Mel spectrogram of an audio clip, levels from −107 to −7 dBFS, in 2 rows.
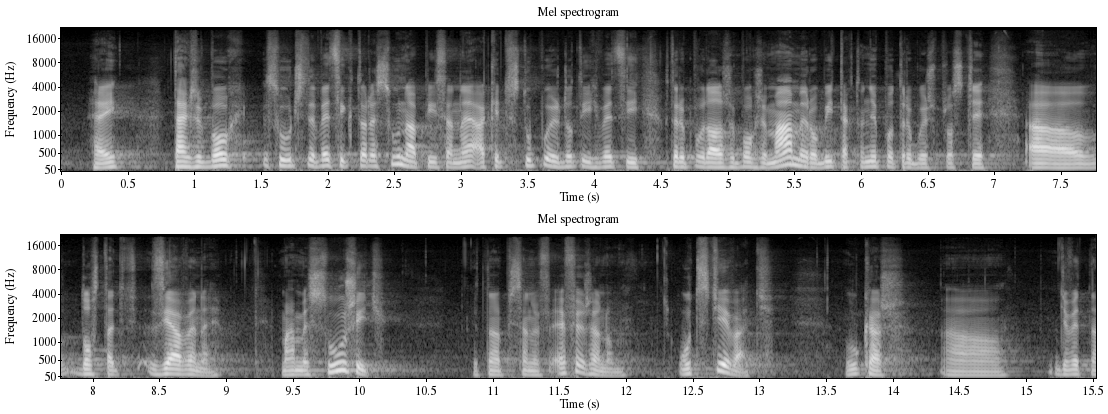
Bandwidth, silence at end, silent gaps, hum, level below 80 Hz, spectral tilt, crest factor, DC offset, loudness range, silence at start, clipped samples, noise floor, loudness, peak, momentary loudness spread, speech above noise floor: over 20 kHz; 0 s; none; none; -60 dBFS; -6 dB/octave; 24 dB; under 0.1%; 5 LU; 0.25 s; under 0.1%; -59 dBFS; -26 LUFS; -4 dBFS; 14 LU; 33 dB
